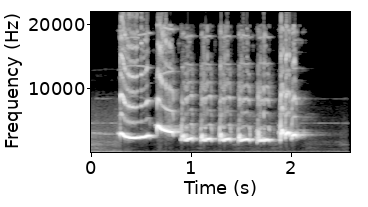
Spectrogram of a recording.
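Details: Orange-headed thrush giving a loud, pure whistled phrase: a sustained dipping whistle, a higher slurred note, then a rapid run of short, even notes ending with a brighter upturned flourish.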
